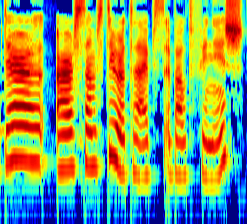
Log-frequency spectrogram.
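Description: A woman's voice: a little high, slow, clean tone. A woman interviewer asking questions in a hesitant way, with non-native phrasing.

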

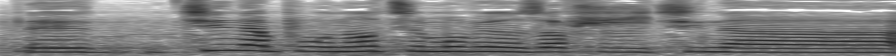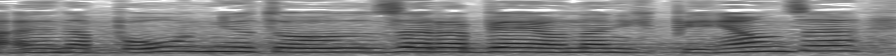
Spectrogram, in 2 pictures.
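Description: A woman from Poland, a guest author, answering interview questions in a thoughtful, explanatory and unhurried way. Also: a little high, fairly even intonation, a little hiss or hum.

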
